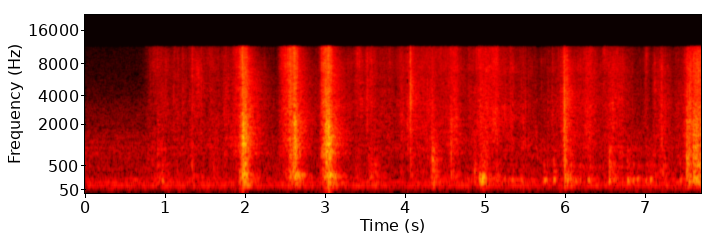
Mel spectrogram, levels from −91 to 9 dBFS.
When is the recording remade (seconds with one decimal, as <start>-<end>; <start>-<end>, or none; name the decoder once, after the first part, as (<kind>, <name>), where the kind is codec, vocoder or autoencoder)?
3.9-4.7 (vocoder, Vocos)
